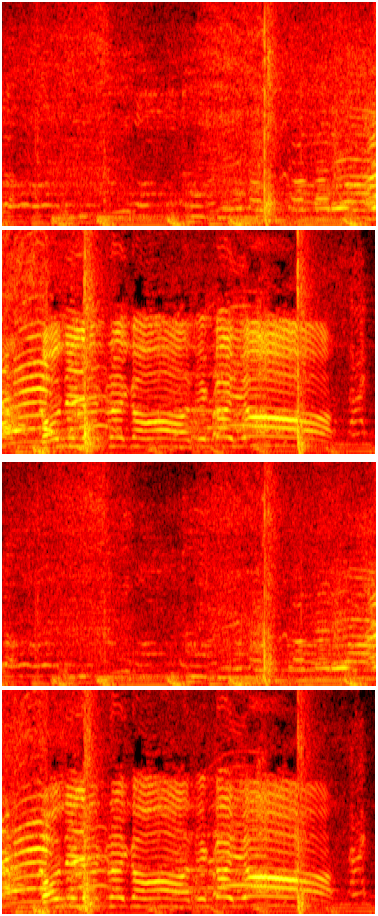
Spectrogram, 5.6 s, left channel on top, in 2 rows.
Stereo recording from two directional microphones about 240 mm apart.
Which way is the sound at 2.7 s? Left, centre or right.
Left.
